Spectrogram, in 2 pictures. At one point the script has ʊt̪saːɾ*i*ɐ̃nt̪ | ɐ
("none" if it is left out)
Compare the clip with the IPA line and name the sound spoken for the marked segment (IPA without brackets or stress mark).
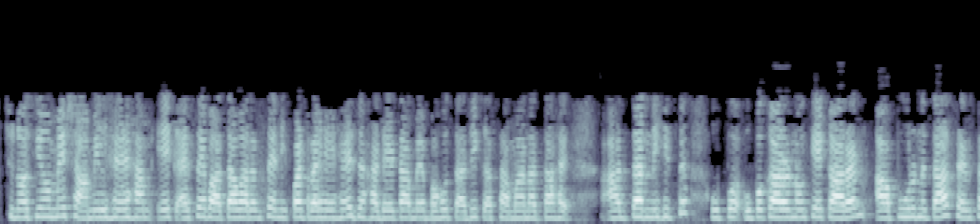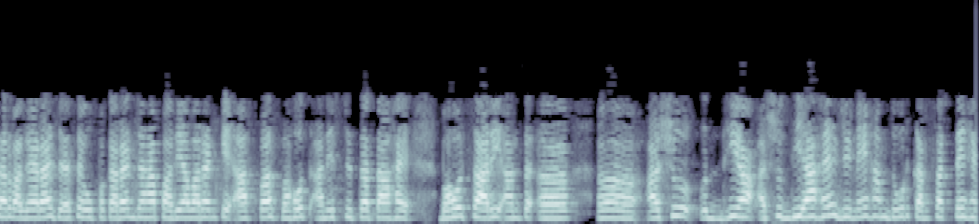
i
